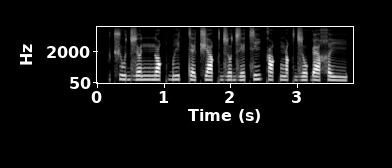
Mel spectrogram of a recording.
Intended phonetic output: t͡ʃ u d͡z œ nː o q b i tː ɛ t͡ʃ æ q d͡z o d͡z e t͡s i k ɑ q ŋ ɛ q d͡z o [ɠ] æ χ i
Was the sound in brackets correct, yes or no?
yes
